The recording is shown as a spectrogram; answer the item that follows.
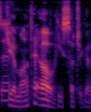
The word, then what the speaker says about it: Giamatti: Spectacular show with Paul Giamandis, I think you pronounce it. Giamatti.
